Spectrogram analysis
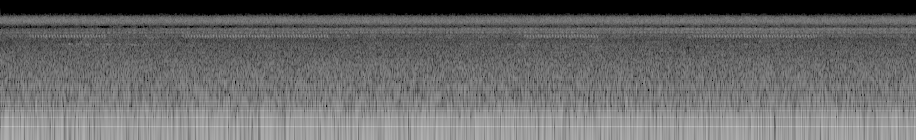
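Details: Crickets with other insects almost at the top of a mountain, in a forest recorded live. Four trilled bursts, some over a second long, rise above a constant shrill insect drone. Wind in the trees hisses steadily.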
